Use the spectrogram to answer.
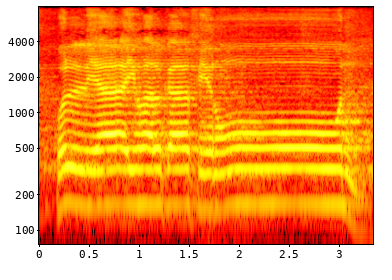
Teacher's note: Tapi kebanyakan kita kalau baca Al-Quran itu masih banyak yang keluar dari khaysum, keluar dari hidung, banyak sekali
